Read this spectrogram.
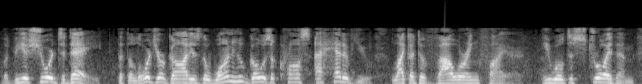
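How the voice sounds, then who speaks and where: A man's voice: on the high side, sing-song, unhurried, few pauses. An actor playing Moses, a solemn male prophet exhorting his people in emphatic oratory, in a dramatized scripture reading. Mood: stern, forceful. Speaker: dramatized audiobook reader. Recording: dull audio with faint music bed. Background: faint background music.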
